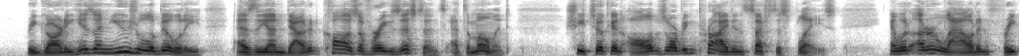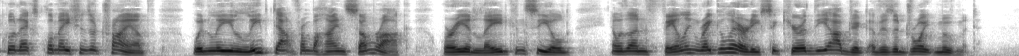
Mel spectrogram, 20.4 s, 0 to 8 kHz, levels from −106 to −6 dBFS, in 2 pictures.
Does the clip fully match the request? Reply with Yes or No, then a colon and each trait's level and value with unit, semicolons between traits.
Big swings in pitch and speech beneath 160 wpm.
No: wide, 5.8 semitones; average, 165 wpm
